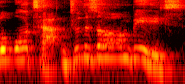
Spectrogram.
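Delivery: put-on Bristol accent, slipping Welsh. Reading a listener's message aloud in a put-on voice, accent going a bit welsh. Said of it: "It's gone a bit Welsh".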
